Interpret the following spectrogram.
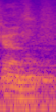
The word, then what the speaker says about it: Skä·noñh: It's just pronounced Scano in Onondaga.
